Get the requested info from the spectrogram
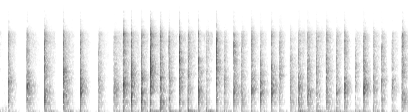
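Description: Hands striking a seated person's shoulders through a towel in percussive shoulder-tapping massage. Spaced strikes at about three a second give way, about two seconds in, to a faster, unbroken patter of taps.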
